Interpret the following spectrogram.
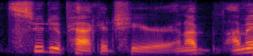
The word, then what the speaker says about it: sudo: I know it's voodoo, or sudo rhymes with voodoo, blah.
